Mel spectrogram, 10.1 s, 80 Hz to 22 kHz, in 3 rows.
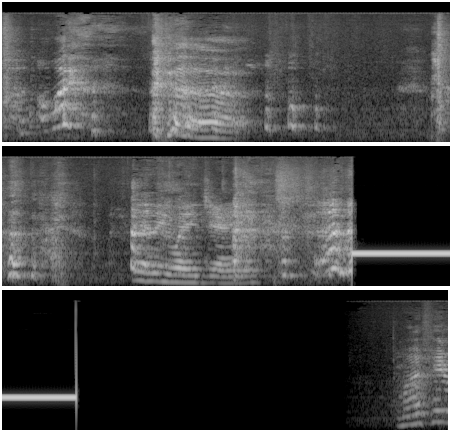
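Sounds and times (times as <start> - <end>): laughter: 0.3 - 2.6, 3.2 - 3.9, 5.1 - 6.0.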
